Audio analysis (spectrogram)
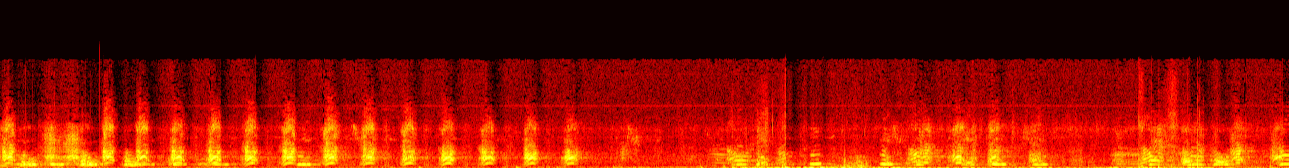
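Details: Dogs playing on a farm bark in a fast, steady volley for about six seconds, then pause amid rustling and a thud before a second burst of sharp, repeated barks.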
